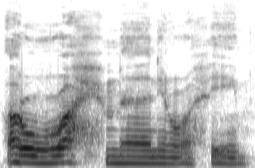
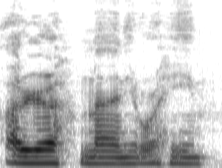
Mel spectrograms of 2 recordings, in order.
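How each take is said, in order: First: "Ar-Rahmanir Rahim" with a throaty pharyngeal ħa and full ra, slowly; careful, correct tajweed on "Ar-Rahmanir Rahim"; correct big ha. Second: "Ar-Rahmanir Rahim" with a plain English h and thin ra; a mistaken, flat h in "Ar-Rahmanir Rahim"; wrong light ha. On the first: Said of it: "Not Ar-Rahmanir Rahim". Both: Shown as a demonstration.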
